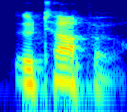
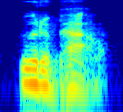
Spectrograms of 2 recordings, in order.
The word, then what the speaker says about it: Utapau: He's listening to the encrypted comm chatter, and Obi-Wan is engaging General Grievous on Utapu. Utapu? Utapau.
